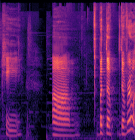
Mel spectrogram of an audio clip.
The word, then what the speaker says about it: Quay: called key it doesn't you wouldn't gather that from the way that it's spelled but cuz I was just like Quay what I said but it's pronounced key um but the the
